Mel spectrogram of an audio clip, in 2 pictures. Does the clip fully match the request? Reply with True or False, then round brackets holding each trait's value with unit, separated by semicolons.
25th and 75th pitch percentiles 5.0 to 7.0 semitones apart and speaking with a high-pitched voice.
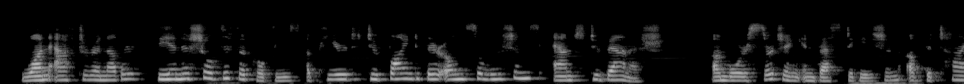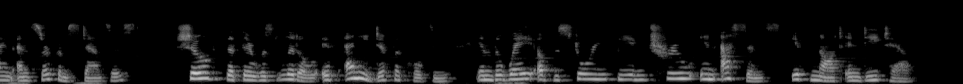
True (5.3 semitones; 210 Hz)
